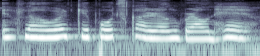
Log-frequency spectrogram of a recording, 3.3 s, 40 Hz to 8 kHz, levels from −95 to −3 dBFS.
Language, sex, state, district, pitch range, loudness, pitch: Hindi, female, Arunachal Pradesh, Longding, 220-245 Hz, -12 LUFS, 240 Hz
